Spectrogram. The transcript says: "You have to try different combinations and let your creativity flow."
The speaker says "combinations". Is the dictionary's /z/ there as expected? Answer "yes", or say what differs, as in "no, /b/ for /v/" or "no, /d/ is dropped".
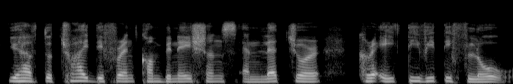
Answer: no, /s/ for /z/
